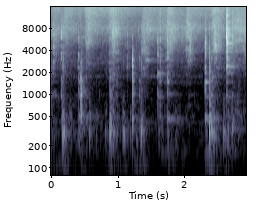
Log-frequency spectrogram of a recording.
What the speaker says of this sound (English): Stir this around a little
